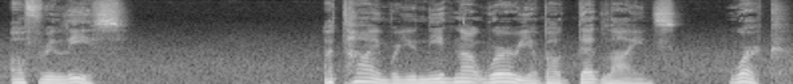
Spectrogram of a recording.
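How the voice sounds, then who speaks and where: A man playing a suave, courtly immortal vampire in an ASMR roleplay, speaking in formal, theatrical, rambling musings with drawn-out phrases. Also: mid-range voice, dark tone, slight background noise. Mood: courtly, rhapsodic.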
